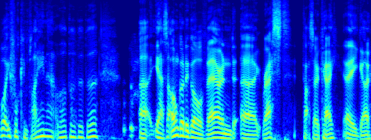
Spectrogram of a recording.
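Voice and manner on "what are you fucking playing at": put-on northern English accent, pitched up. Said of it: "that northern accent".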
